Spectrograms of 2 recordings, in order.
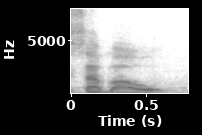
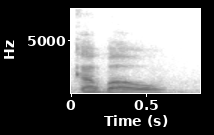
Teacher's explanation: kebanyakan kampung-kampungan di negeri Melaka masih lagi menggunakan bunyi diftong AU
